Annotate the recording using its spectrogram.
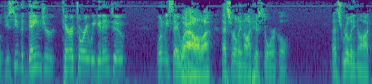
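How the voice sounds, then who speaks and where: A man preaching a teaching sermon in a conversational way, often putting questions to his listeners. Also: a little high. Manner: conversational, asks the audience questions. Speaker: pastor. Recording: dull lo-fi sound.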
